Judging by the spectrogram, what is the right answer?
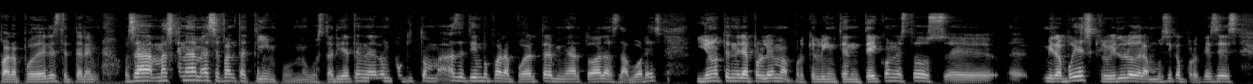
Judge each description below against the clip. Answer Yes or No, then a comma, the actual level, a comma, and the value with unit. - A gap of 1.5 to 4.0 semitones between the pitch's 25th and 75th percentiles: No, average, 4.5 semitones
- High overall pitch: No, low, 135 Hz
